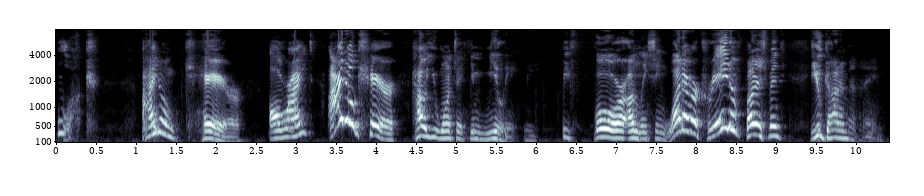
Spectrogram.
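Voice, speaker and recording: A man's voice: wildly swooping pitch, a little slow, full character voice. A man voicing an anguished, beaten robot lieutenant in a cartoon-style comic dub, with strained, pleading delivery. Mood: desperate, fed up. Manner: high, strained, pleading outbursts. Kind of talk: amateur comic dub acting.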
